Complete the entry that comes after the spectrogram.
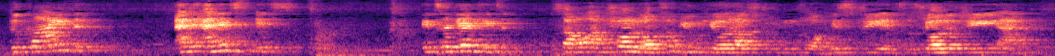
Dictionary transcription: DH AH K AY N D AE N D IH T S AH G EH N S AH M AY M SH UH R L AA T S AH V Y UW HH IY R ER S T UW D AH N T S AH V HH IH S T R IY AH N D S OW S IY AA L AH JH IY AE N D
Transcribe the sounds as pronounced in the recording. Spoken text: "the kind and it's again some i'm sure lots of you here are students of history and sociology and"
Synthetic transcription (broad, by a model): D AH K AY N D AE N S IH T S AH G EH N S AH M AY M SH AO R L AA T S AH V Y UW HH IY R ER S T UW D AH N T S AH V HH IH S T R IY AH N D S OW S IY AA L AH JH IY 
